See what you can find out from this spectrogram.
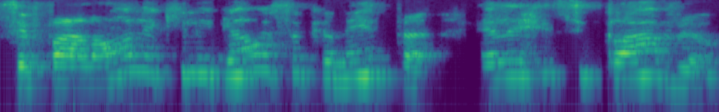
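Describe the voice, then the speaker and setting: Using a high voice with lively intonation, a woman speaks at a fairly slow pace. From Brazil, São Paulo. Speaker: business consultant and author. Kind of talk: interview. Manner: animated.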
